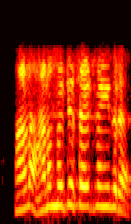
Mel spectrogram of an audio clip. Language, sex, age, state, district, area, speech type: Kannada, male, 45-60, Karnataka, Belgaum, rural, conversation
